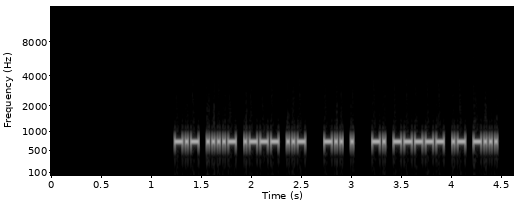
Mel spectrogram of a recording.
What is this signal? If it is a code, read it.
Morse code, heard as a keyed tone, about 44 wpm, 700 Hz. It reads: K4JU DE N0AB
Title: USA Callsign DE Callsign - 4 Characters - 45wpm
